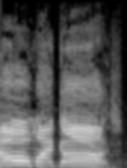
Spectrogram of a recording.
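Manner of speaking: slow, drawn-out, high, loud exclamation; overjoyed oh my gosh shouted out; amazed shout. Retold or imitated. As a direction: let the wonder burst out of you. Euphoric touchdown catch.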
